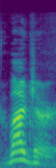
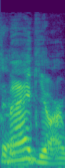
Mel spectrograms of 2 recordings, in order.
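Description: First: The middle consonant is a soft J sound. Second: The middle consonant is a hard G sound. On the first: The speaker calls it right. "it's pronounced like we do a soft J sound" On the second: The speaker calls it wrong. "but it's not Magyar"

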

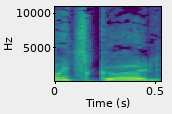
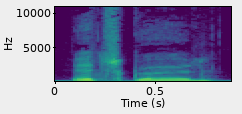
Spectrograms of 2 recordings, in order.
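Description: First: It is said with an enthusiastic, lively tone. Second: It is said with a flat, unenthusiastic tone. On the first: The job is genuinely good. "If somebody enthusiastically says" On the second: The job is not really good. "that's very different than"

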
